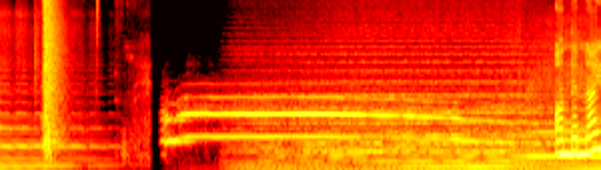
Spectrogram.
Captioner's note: soft gentle music; wolf howling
